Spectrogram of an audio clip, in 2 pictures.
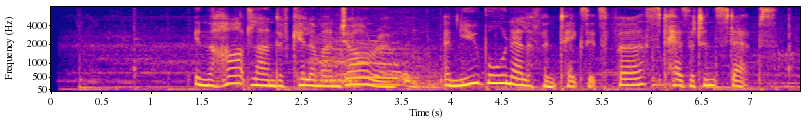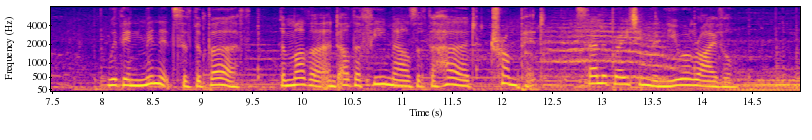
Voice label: Narration

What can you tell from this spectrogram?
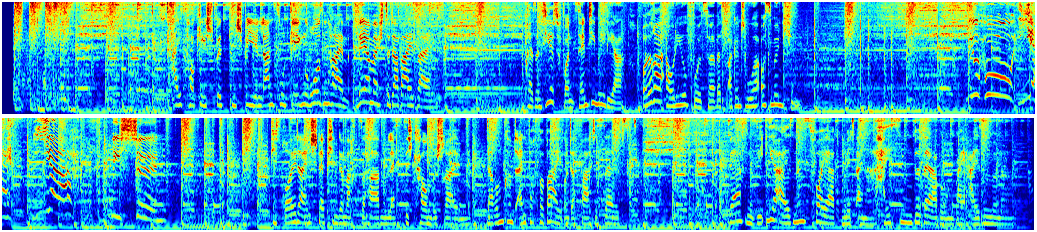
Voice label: German Reel

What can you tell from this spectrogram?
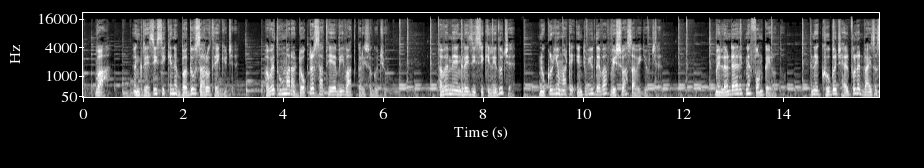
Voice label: Gujarati

